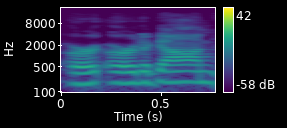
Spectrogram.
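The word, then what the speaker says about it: Erdoğan: the Turkish president right erdon I always say his name wrong it's not a hard G yeah and uh and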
